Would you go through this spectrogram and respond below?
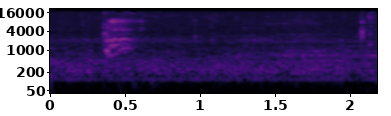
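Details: A kitten's morning yell as she greets a new day: a single brief, high, bright meow lasting about a quarter second, over a steady indoor hum with no other sounds.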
